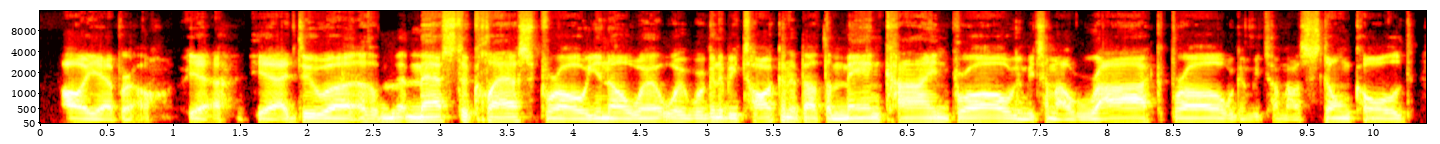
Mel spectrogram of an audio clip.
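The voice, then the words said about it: Thick New York accent. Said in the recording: “you say bro like 600 times and like do that thick New Yorker accent”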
